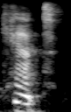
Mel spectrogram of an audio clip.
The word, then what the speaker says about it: can't: So be careful to really pronounce the T at the end of the can't word, just so it's clear, okay?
